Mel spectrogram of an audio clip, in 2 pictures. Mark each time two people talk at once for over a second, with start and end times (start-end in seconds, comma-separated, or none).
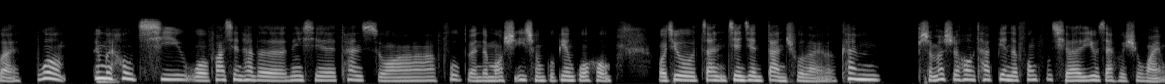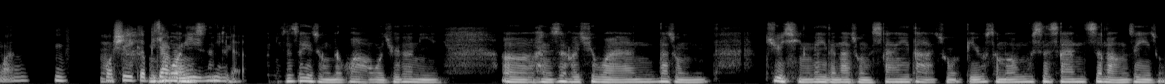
12.7-14.1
